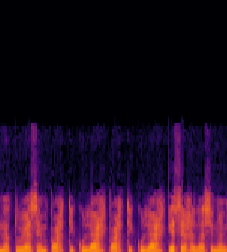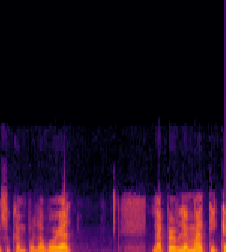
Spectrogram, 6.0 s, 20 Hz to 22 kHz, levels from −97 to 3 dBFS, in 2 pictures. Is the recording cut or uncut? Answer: cut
